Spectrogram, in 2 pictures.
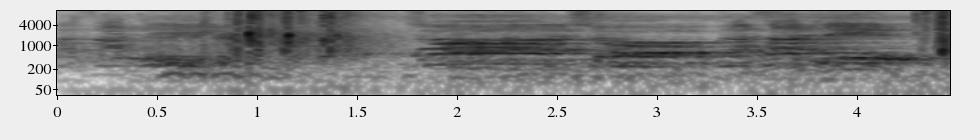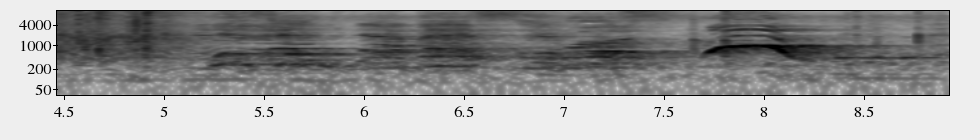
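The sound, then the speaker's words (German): A bus group from Augsburg on a long-distance trip cheers and shouts together loudly, voices overlapping in sustained whoops for several seconds, with a sharp high whistle or shriek near the end. “Augsburg, Langfahrt, einen Jubel bitte.”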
